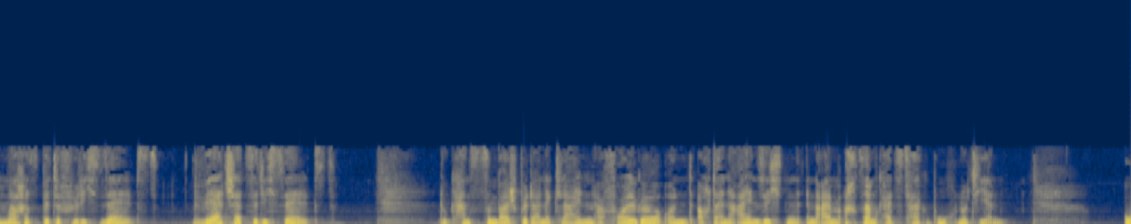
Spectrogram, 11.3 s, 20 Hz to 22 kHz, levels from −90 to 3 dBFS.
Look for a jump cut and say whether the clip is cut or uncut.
cut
